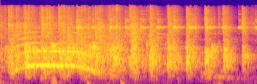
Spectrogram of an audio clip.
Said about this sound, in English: Now I ask you to applaud after we get to say championship, championship, championship, championship, two state championships. Can we have a round of applause for the team, please?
